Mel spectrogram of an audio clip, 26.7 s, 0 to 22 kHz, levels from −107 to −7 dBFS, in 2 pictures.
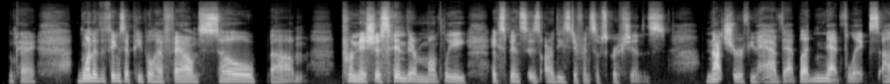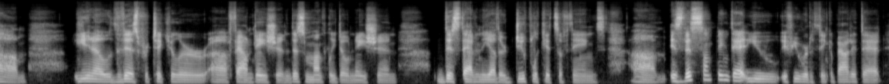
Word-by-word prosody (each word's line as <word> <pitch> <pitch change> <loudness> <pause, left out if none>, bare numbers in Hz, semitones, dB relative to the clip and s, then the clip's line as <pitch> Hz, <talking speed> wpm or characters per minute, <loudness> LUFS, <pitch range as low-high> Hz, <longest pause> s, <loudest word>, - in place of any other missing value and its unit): M'kay. 120 -2 -10 0.6
One 145 +4 +1
of 155 -2 -2
the 145 - -13
things 140 -2 -1
that - - -5
people 125 -3 -8
have 120 -1 -7
found 115 -2 -2
so, 120 -3 +5 0.2
um, - - -9 0.6
pernicious 125 +1 +8
in 150 -4 +3
their 135 -3 -3
monthly 115 -1 -7 0.4
expenses 115 -2 +2
are 115 -2 -9
these 110 -2 -1
different - - -8
subscriptions. - - +1 0.6
Not 125 -2 +1
sure 135 -3 +3
if 115 - -11
you 110 - -11
have 110 +2 -4
that, - - -7
but 120 -1 -2
Netflix, 150 +1 0
um, - - -9 0.7
you 135 +1 -3
know, 120 -2 -4
this 120 +3 +1
particular, 110 -2 -7
uh, 110 -2 -9
foundation, 105 -2 -3
this 125 -1 +3
monthly 110 -2 -12
donation, 100 -1 -5 0.6
this, 120 +4 +3
that, 120 -3 -2
and 115 0 -18
the 115 0 -6
other 110 -2 -9
duplicates 130 0 -4
of - - -13
things, 95 -2 -9 0.4
um, 110 +3 -9
is 140 -5 +5
this 185 +4 +5
something 215 -1 +3
that 170 -5 0
you 130 -3 -12
if 125 +1 -7
you 135 -2 -11
were 120 - -9
to 105 - -20
think - - -13
about 115 0 -8
it, 120 0 -14
that 105 -3 -7
120 Hz, 135 wpm, -24 LUFS, 110-130 Hz, 0.7 s, pernicious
